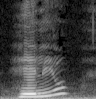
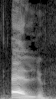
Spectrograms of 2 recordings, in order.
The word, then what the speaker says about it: Hélio: who are you me I am Elio that's how you pronounce my name in English Elio in Portuguese yeah but people call me Helo Helio I was born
